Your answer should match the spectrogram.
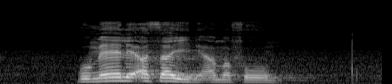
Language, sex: Zulu, male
